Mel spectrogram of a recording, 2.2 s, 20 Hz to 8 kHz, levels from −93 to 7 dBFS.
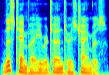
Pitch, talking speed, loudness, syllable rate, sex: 95 Hz, 220 wpm, -18 LUFS, 5.8 syllables/s, male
